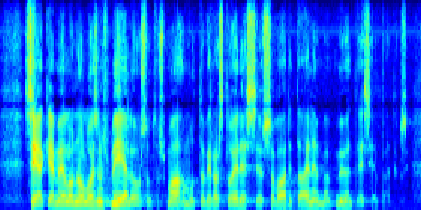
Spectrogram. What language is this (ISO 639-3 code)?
fin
